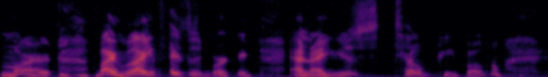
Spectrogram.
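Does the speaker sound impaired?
Yes: essential tremor; voice affected.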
